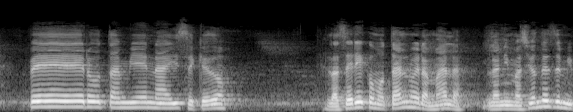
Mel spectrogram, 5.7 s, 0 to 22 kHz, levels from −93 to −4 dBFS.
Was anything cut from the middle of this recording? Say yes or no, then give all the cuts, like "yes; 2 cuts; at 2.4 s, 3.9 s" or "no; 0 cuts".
no; 0 cuts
